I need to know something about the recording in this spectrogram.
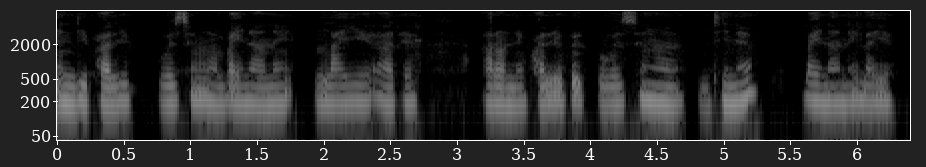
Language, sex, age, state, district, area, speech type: Bodo, female, 30-45, Assam, Baksa, rural, spontaneous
